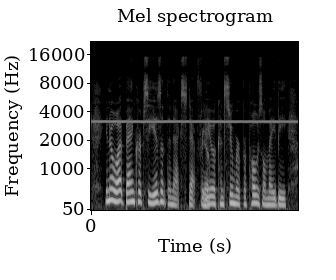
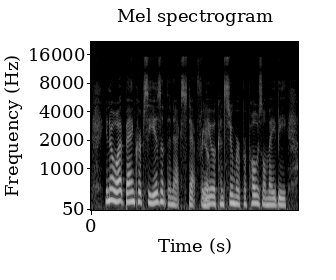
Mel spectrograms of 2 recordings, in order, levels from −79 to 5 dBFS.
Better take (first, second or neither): second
